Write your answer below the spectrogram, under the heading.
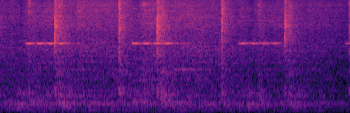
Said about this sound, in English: That alarm we hear is telling you that the knitting is ready.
